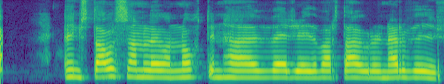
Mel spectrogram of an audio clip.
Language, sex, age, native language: Icelandic, male, 11, Icelandic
